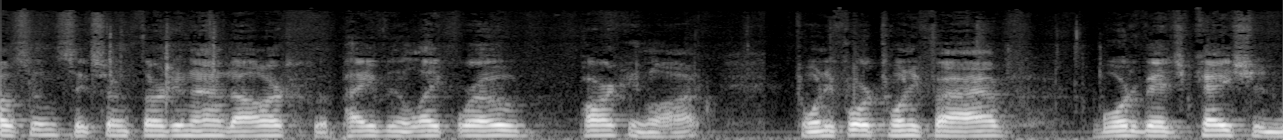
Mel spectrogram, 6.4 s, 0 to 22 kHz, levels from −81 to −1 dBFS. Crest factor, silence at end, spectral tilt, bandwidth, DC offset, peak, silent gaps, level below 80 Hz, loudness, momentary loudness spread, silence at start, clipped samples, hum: 14 dB; 0 s; -8 dB/octave; 15.5 kHz; under 0.1%; 0 dBFS; none; -42 dBFS; -14 LUFS; 8 LU; 0 s; under 0.1%; none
